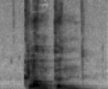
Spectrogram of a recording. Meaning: to cling, to hold
- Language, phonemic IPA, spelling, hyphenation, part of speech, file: Dutch, /ˈklɑm.pə(n)/, klampen, klam‧pen, verb, Nl-klampen.ogg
